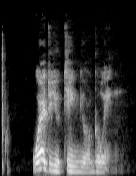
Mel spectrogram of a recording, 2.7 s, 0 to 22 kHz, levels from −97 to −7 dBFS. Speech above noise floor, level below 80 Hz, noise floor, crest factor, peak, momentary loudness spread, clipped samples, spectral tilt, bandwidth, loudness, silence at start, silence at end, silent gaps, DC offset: 44 dB; -62 dBFS; -64 dBFS; 18 dB; -4 dBFS; 17 LU; under 0.1%; -5.5 dB/octave; 12.5 kHz; -21 LUFS; 0.05 s; 0.55 s; none; under 0.1%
